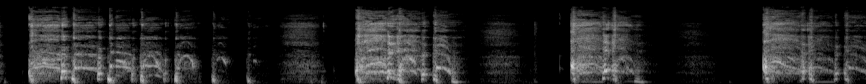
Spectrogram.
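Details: Adult with four bouts of repeated harsh coughing, each a quick run of several coughs, with brief wheezy inhalations between bouts; repeated coughing.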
